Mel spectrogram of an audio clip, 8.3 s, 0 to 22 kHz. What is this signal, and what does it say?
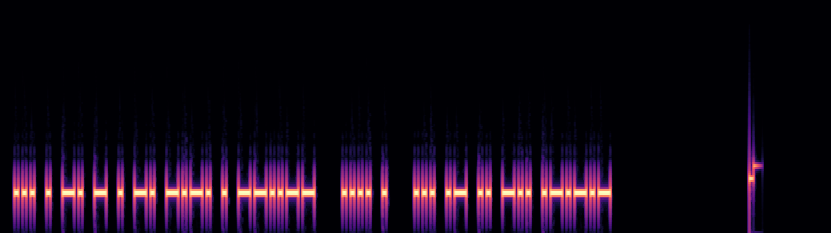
Morse code, heard as a keyed tone, about 32 wpm, 700 Hz. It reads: SENTENCE, HE SAID.
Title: Sentences from Top 1000 Words - Review Part 1 - 30wpm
